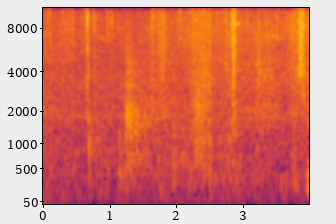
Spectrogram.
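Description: Light metallic clicks and a short scrape as brake pads are worked out of a disc-brake caliper bracket by hand.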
